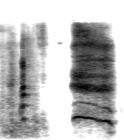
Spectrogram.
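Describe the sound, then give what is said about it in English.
A dog gives a brief breathy huff while being let out of a room, then after a short pause lets out a single drawn-out, high-pitched whine that dips slightly in pitch before cutting off. “If it's not the children, it's the dog, by the way.”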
